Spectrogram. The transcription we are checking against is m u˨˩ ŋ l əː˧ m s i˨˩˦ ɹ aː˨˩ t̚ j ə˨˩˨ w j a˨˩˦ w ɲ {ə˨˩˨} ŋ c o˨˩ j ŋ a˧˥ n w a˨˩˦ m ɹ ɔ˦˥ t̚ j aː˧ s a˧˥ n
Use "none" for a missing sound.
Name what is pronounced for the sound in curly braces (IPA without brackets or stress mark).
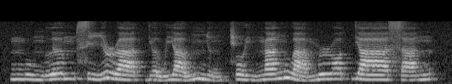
ə˨˩˨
